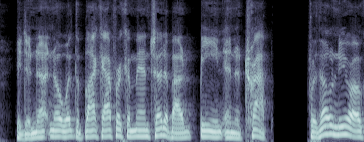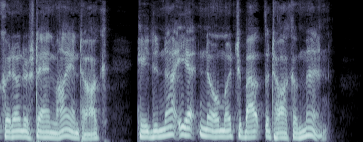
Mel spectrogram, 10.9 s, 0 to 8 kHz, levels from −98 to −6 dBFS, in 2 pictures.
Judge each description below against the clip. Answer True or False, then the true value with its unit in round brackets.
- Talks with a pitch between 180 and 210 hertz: False (120 Hz)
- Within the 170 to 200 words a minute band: True (180 wpm)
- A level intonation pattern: False (3.1 semitones)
